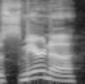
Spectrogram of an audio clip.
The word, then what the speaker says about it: Smyrna: So Smyrna is how you say Izmir in Greek.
